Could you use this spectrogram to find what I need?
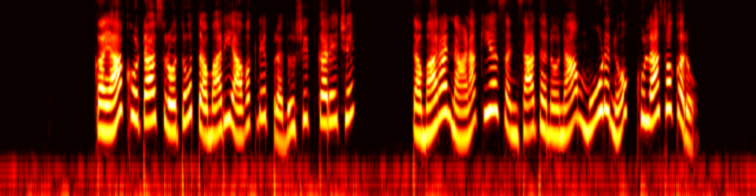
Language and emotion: Gujarati, disgusted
